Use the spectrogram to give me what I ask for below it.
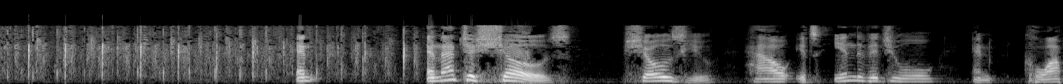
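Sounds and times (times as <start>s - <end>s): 
audience applause: 0.0s - 4.3s
speech: 3.0s - 3.3s, 4.3s - 10.6s.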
